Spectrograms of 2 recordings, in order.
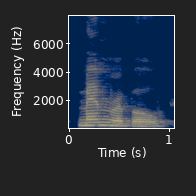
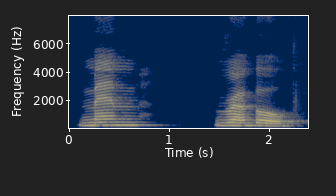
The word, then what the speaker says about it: memorable: and looking lastly at this word memorable memorable we're not hearing an O here mem Rumble so goodbye oh and then we make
